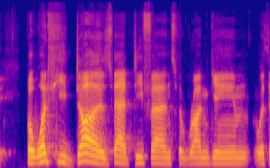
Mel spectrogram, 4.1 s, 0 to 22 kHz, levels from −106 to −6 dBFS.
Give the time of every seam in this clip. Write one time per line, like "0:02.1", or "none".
0:01.7
0:02.7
